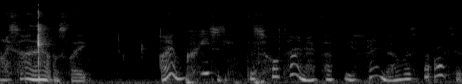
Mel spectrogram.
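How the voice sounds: The voice has a dark, mellow tone with a husky, rough edge, moving at a fairly quick pace through very wide pitch swings. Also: woman, high pitch for a woman.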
